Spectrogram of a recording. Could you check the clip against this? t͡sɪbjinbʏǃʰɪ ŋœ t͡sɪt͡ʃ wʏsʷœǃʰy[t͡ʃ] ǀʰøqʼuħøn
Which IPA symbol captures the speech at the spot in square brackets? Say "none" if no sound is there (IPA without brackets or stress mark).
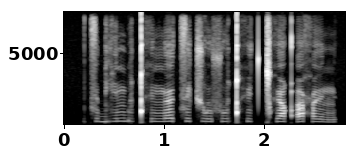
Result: t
